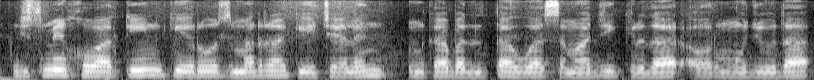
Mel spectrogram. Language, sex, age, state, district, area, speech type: Urdu, male, 18-30, Uttar Pradesh, Balrampur, rural, spontaneous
